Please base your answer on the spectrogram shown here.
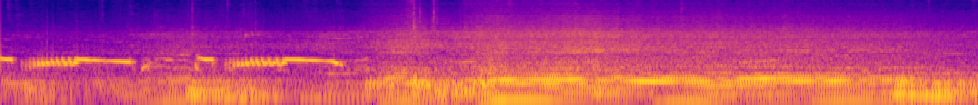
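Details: Albino white and local ringneck doves in routine training, nodding and laughing: a few falling coos over the first four seconds, then a loud rumbling engine-like background takes over.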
